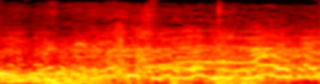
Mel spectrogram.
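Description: Several voices talking over one another, amplified through stage loudspeakers.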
